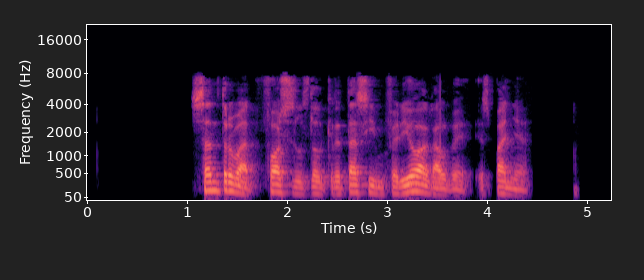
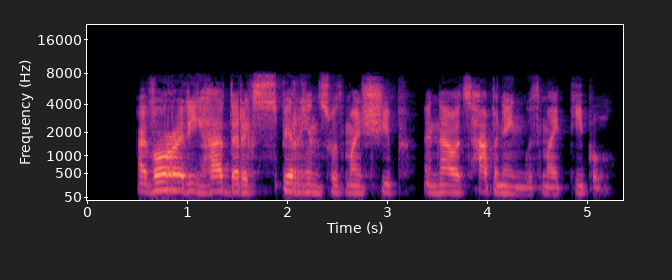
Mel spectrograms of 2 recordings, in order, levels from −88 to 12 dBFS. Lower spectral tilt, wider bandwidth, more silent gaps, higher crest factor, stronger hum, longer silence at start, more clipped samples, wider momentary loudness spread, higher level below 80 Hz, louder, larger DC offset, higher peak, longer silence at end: first, -5 dB/octave vs -2.5 dB/octave; about the same, 8.4 kHz vs 8.2 kHz; first, 4.47-4.86 s vs none; about the same, 20 dB vs 18 dB; neither; first, 1.05 s vs 0.5 s; neither; about the same, 14 LU vs 12 LU; first, -58 dBFS vs -64 dBFS; about the same, -19 LUFS vs -17 LUFS; neither; about the same, -2 dBFS vs -2 dBFS; first, 0.35 s vs 0.2 s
